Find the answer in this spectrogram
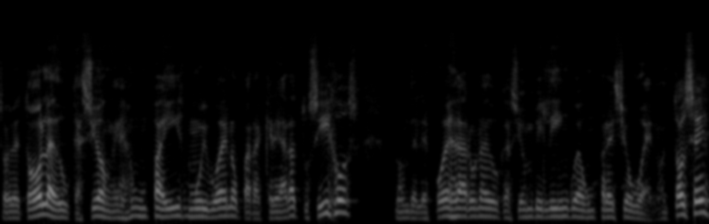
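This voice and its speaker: With a Venezuelan accent, a man talks at a fairly quick pace in a fairly high pitch, showing ordinary pitch variation and big swings in loudness. The sound is dry and close with no echo, set against a quiet background. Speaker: company general manager. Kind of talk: panel discussion.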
